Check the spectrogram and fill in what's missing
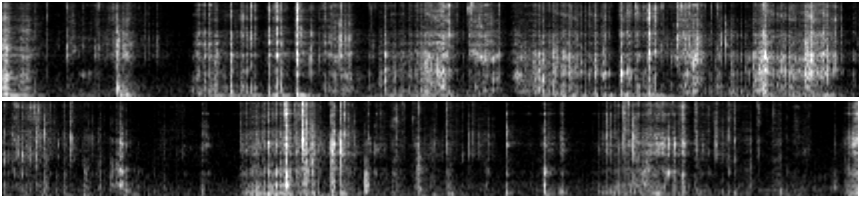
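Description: A utility knife blade shaves and carves thin curls from a solid, dry white bar of soap held in the hand. Crisp, bright scraping and crunching strokes come in bursts with short quiet pauses between them, with little low-end body and almost no ring after each stroke.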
